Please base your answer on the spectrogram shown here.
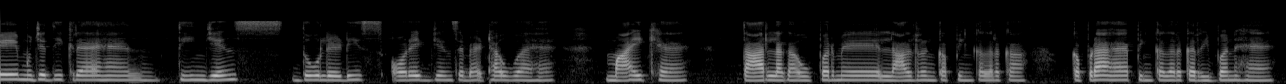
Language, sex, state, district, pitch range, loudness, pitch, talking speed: Hindi, female, Jharkhand, Sahebganj, 195-205 Hz, -28 LUFS, 200 Hz, 165 wpm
